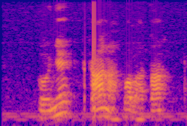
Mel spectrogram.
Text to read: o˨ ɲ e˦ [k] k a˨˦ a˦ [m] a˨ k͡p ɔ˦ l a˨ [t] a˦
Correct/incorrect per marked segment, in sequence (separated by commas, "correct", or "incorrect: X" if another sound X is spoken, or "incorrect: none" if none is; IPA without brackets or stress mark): correct, incorrect: n, correct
